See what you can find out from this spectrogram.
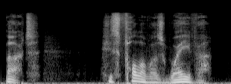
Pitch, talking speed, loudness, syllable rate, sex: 100 Hz, 105 wpm, -16 LUFS, 4.8 syllables/s, male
